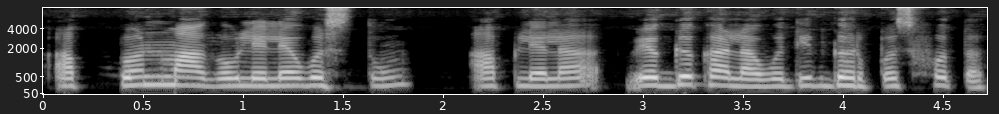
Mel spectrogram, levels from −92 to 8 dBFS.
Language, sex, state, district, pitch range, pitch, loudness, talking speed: Marathi, female, Maharashtra, Pune, 215-235 Hz, 225 Hz, -16 LUFS, 100 wpm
